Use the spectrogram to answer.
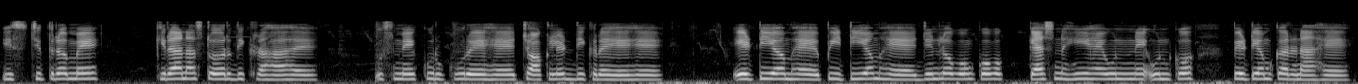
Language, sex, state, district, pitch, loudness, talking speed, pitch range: Hindi, female, Maharashtra, Solapur, 245 Hz, -19 LUFS, 160 wpm, 230-255 Hz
